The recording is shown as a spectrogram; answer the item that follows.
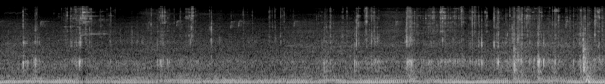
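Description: Scattered light clicks and small rattles of hands working at the fuel-pump access panel in a car's rear floor, over a steady low hum.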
